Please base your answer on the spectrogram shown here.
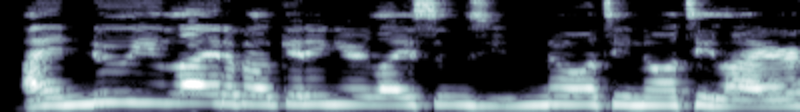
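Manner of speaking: put-on Dutch accent sliding into Jamaican. Quoting a character's first words in a put-on Dutch accent. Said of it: "that went a little Jamaican".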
